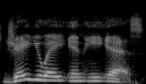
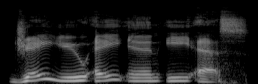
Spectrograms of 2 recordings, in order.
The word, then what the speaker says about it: Juanes: I've not heard of uh is it it's jua nees is that one e is that how that's pronounced juanice what is it again j u a NES oh Juanes Juanes oh that's the Colombian singer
